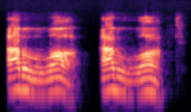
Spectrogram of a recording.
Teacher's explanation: التكرير atau التكرار itu bergetar, ujung lidah bergetar saat mengucapkan huruf ra. Bergetar. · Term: takrar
